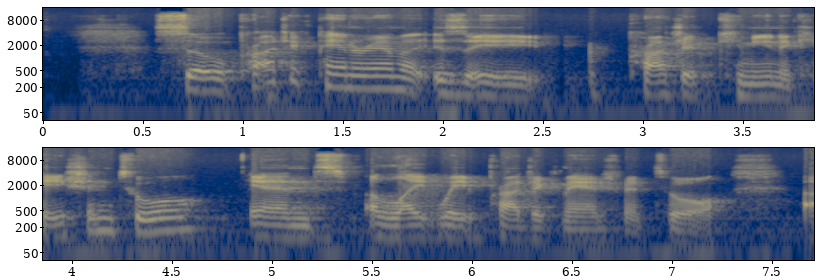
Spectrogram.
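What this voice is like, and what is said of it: English accent. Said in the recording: “That might just be my English accent.”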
